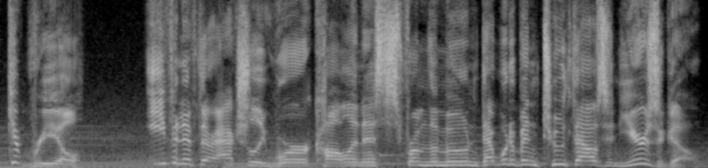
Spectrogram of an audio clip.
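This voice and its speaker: Brash high-pitched young male skeptic. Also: very animated, a little fast, over music. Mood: doubting, irritated. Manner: blunt, challenging. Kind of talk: video game cutscene voice acting.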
